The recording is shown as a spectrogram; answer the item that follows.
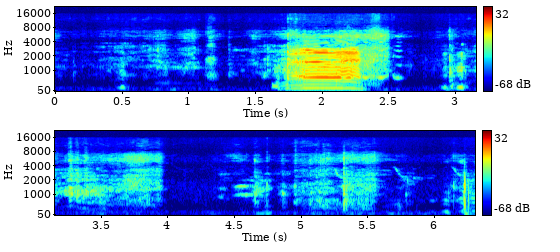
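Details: Goat during birth of two kids; a single loud wavering bleat lasting under a second, followed by quieter rustling, low murmured speech and handling noises.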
